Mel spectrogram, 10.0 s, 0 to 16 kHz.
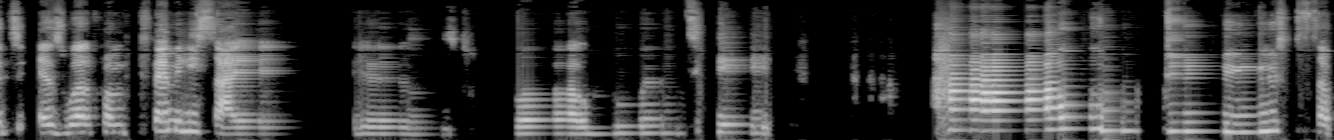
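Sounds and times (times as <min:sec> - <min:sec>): woman speaking over video call: 0:00.0 - 0:02.1, 0:02.7 - 0:05.8, 0:07.0 - 0:10.0.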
